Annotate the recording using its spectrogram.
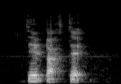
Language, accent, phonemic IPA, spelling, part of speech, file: French, Canada, /de.paʁ.tɛ/, départait, verb, LL-Q150 (fra)-départait.wav
- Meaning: third-person singular imperfect indicative of départir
